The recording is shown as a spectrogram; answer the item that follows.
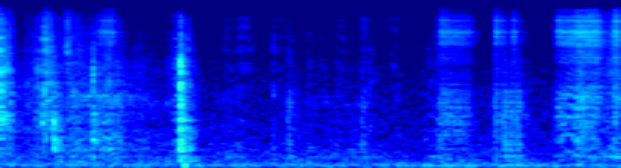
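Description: Faint rustling and handling of paper and stickers on a journal page, with a sharp tap about a second in and a little more rustling near the end.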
